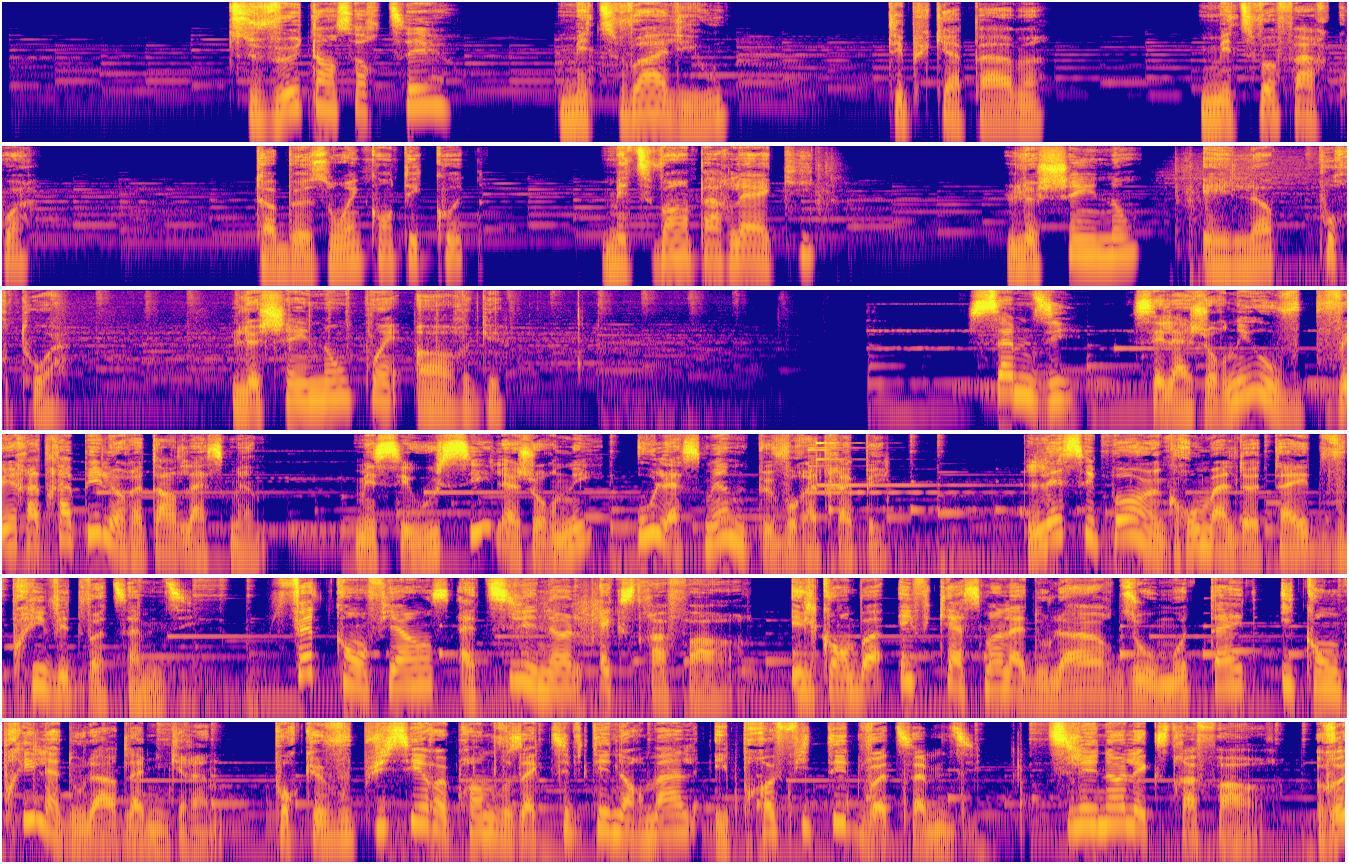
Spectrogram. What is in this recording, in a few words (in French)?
voix publicitaires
